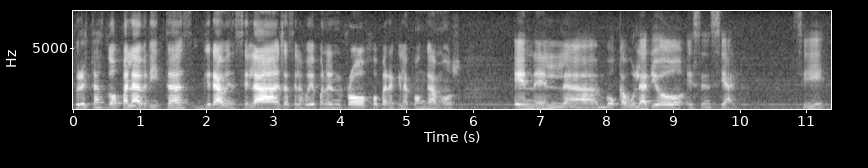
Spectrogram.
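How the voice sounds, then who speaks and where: Slow, low-voiced Argentine woman teaching. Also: little pitch movement, background noise. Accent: Argentine Spanish. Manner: patient, explanatory, checks understanding with frequent "¿sí?". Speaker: French teacher. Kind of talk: online class lecture.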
